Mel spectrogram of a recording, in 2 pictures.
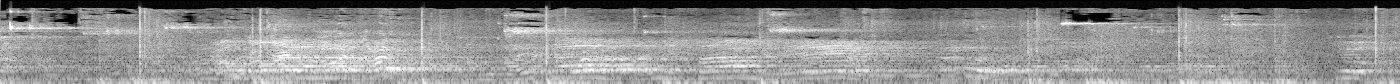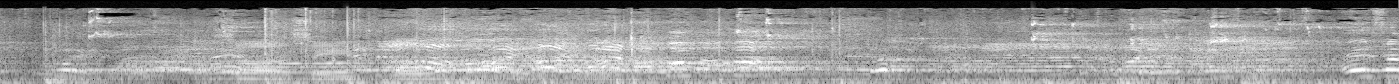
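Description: A basketball thuds as it bounces on a wooden floor.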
